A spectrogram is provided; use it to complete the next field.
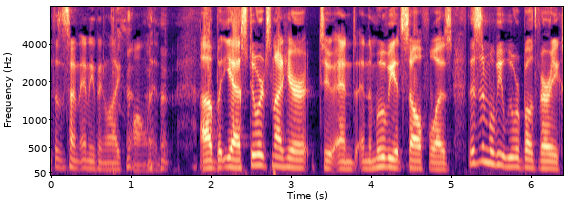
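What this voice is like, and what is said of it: Usual voice. Nothing is said of it.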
